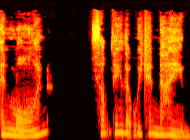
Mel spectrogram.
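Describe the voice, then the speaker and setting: Very slowly and somewhat breathily, a woman with an Australian accent speaks in a dark, mellow tone with lively intonation, the sound dry and close with no echo. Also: very clean recording, silent background. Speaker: trauma therapist. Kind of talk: interview.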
